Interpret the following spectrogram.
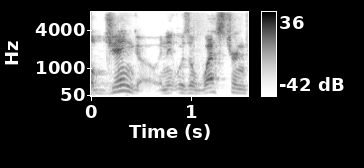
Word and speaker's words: Django: And Django's like, "Oh, it's Django." And he's like, "Well, how do you spell it?" And he's like, DJANGO. The D is silent.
